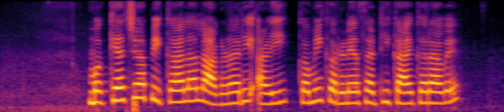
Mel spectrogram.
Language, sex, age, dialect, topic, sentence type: Marathi, female, 36-40, Standard Marathi, agriculture, question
